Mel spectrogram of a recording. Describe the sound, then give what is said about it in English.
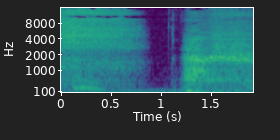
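Deep breath taken slowly: soft, airy rushing that fades briefly midway and then returns stronger, hushed and without talk. “Take a deep breath”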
